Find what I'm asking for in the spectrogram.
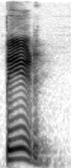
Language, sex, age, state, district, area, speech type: Hindi, male, 45-60, Rajasthan, Jodhpur, urban, read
